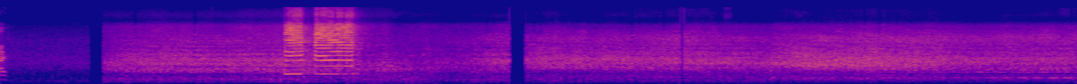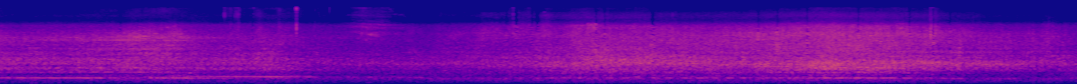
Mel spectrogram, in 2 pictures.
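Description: Cars and lorries rush past on a dual carriageway below, with tyre roar rising and falling.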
